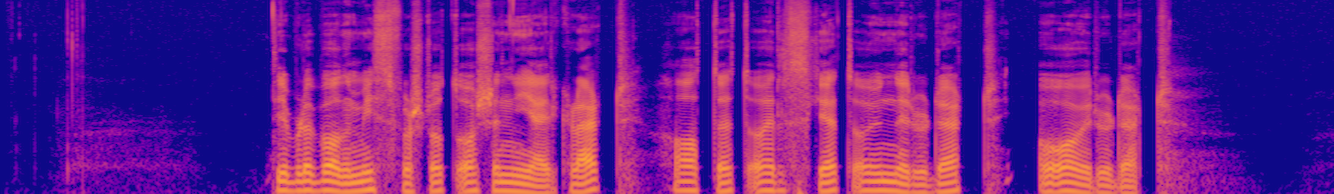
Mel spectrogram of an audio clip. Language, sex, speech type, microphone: Norwegian, male, read, Sennheiser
